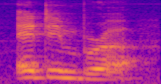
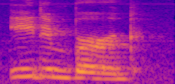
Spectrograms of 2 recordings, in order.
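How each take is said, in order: First: It is said with a British pronunciation. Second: It is said with an American pronunciation. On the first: The speaker calls it right. "instead of" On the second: The speaker calls it wrong. "when you say things like"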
